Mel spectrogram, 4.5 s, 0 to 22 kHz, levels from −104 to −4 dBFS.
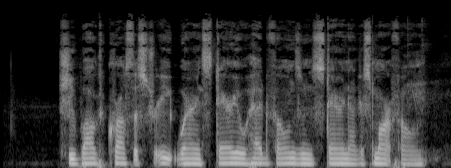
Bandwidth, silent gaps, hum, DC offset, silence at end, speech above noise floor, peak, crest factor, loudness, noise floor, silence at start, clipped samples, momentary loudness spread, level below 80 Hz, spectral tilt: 13.5 kHz; none; none; under 0.1%; 0.25 s; 45 dB; -20 dBFS; 16 dB; -36 LUFS; -80 dBFS; 0.6 s; under 0.1%; 4 LU; -60 dBFS; -5.5 dB/octave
